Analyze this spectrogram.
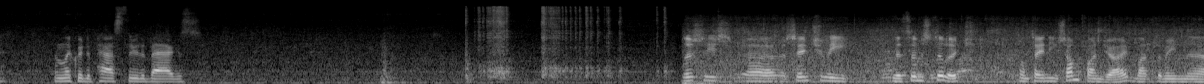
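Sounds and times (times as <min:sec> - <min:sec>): steady low hum: 0:00.0 - 0:11.6.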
